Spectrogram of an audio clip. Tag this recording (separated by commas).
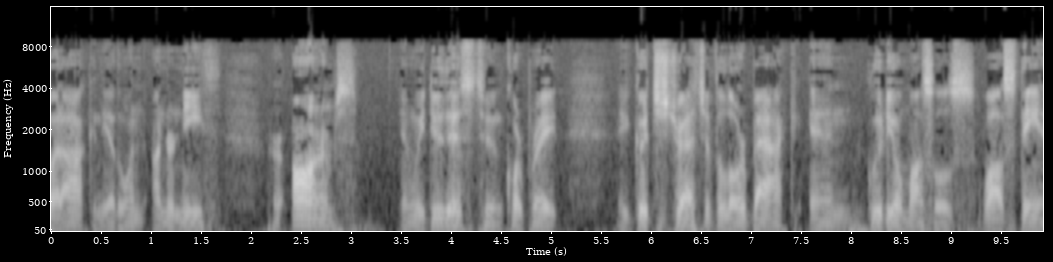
Speech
